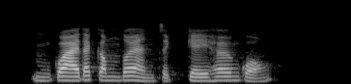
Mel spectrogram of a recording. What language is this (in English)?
Cantonese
